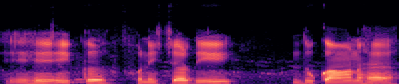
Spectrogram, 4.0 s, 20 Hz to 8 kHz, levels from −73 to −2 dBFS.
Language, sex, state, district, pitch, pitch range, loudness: Punjabi, male, Punjab, Kapurthala, 135 Hz, 130-145 Hz, -20 LUFS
